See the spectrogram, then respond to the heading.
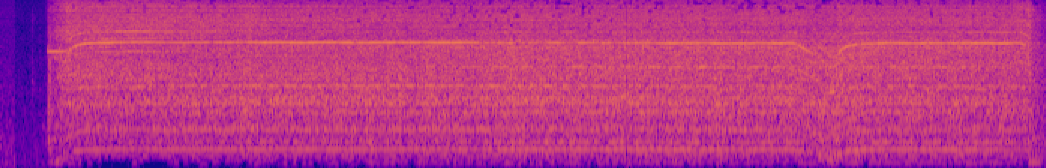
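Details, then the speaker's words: Drill with a harder, better-quality bit drilling hard steel for a homemade sawmill blade sharpener, oiled: high steady whine with constant scraping, speed barely dropping; the bit is rubbing more than cutting, working but barely. "yes it is working but barely it's working"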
